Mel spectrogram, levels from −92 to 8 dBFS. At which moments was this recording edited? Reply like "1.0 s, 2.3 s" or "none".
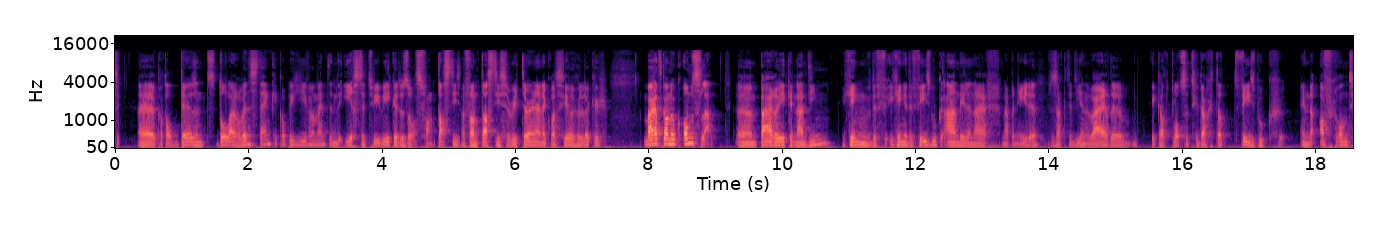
5.2 s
